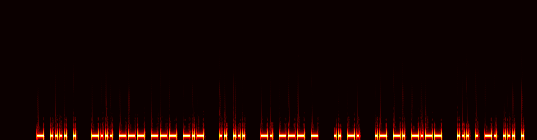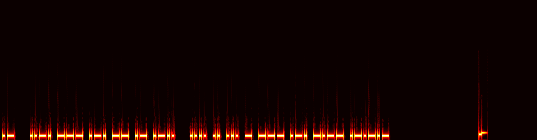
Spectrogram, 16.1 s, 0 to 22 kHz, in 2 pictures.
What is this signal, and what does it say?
Morse code, heard as a keyed tone, about 34 wpm, 700 Hz. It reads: THE BOOK IS NOT IN ANY SENSE A FORMAL HISTORY.
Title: Sentences from Top 1300 Words 35wpm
